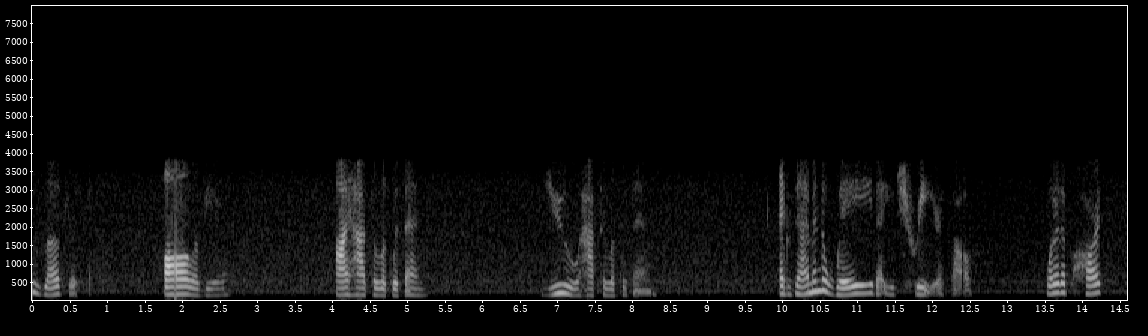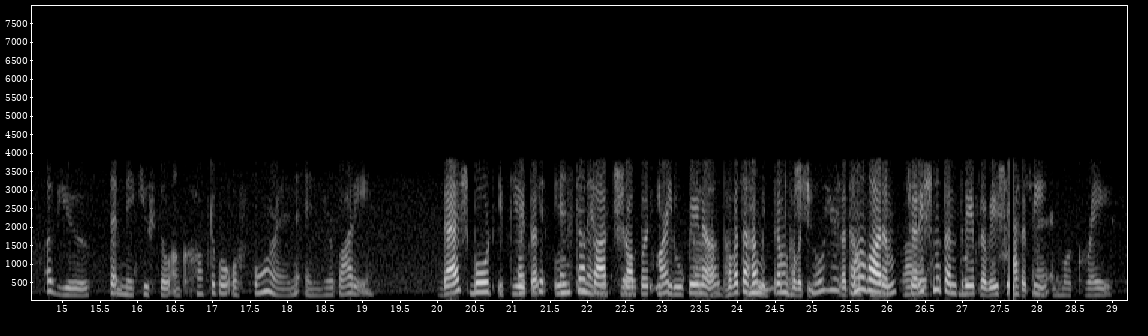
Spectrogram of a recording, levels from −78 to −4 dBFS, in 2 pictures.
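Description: At 1.90 s, and again at 12.16 s, a hard-edged silent gap of about 20 ms cuts into the speech. This is packet loss on an ADPCM call, one packet each time. The decoder's adaptive predictor and step size drift from the sender's, so the sound resumes slightly distorted, then settles within tens of milliseconds.

From 21.04 s the talker is repeatedly pulled down in pieces, at 21.04–21.38, 21.82–22.09, 22.42–22.98, 23.29–25.04 and 26.06–28.22 s. The drops reach about 5 to 10 dB, and about 20 dB in the last stretch. This is speech suppressed in double talk, likely the echo canceller ducking the near talker while the far side speaks.

Within that final stretch, 27.62–27.72 s brings a longer 60 ms hole, which fits three lost 20 ms packets. It has the same abrupt edges and the same briefly disturbed recovery.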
